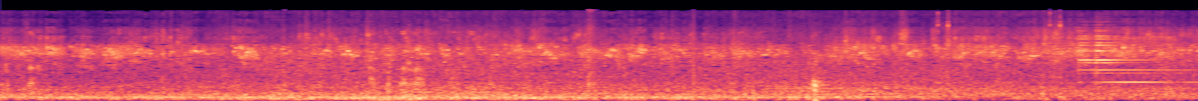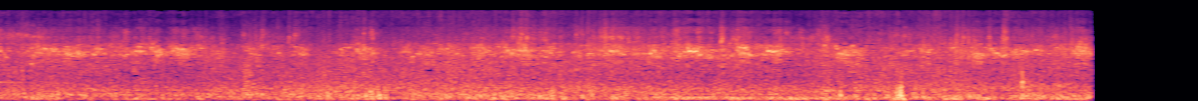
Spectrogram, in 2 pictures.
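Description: Many budgerigars chirp and chatter busily all around.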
